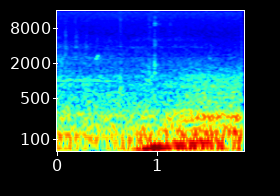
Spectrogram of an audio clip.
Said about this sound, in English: 11 p.m. on a Friday night, the West Elk Mine opens its gates. Cars and trucks start rolling out.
